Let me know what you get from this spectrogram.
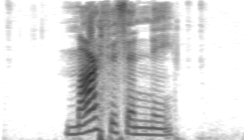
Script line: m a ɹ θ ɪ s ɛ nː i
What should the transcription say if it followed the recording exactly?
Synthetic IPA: m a ɹ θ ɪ s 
